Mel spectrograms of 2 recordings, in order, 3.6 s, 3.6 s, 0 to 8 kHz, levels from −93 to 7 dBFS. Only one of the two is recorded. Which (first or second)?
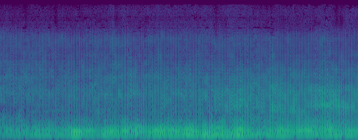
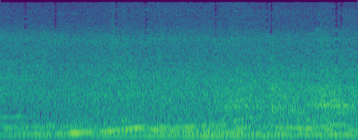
second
